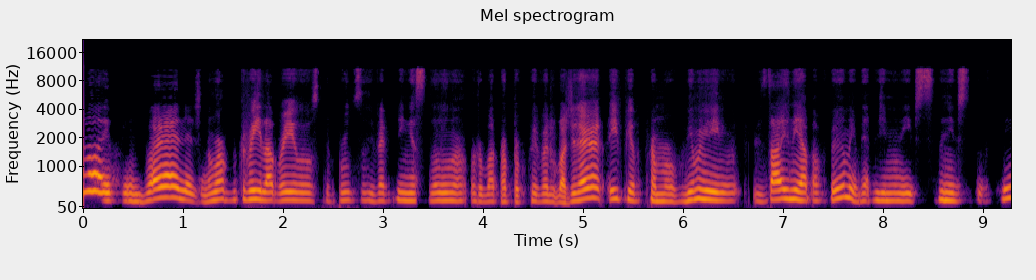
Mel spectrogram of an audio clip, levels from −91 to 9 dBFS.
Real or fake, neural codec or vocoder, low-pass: fake; codec, 16 kHz in and 24 kHz out, 0.4 kbps, LongCat-Audio-Codec, four codebook decoder; 10.8 kHz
